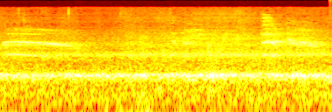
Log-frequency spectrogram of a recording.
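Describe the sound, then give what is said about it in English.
Steady ambience on the Wellington waterfront: a constant low hum and rumbling, howling wind noise, with faint, drawn-out squawking seagull cries rising above it at the start and again near the end. “You get this hum of noise knitting together. It's made up of these squawking seagulls and that iconic howling wind.”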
